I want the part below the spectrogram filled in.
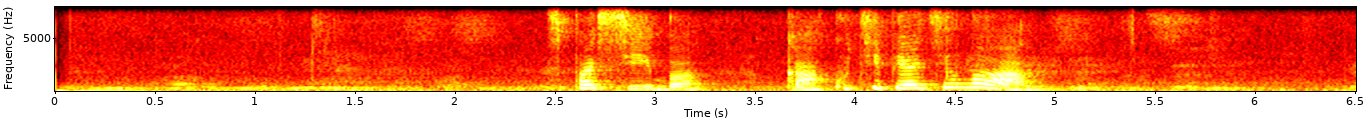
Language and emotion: Russian, positive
